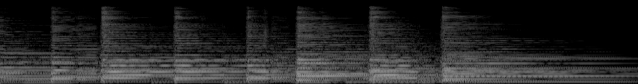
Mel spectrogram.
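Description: Closing music: chords struck on a plucked string instrument every half second or so, the last one about four and a half seconds in left to ring out and fade away.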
